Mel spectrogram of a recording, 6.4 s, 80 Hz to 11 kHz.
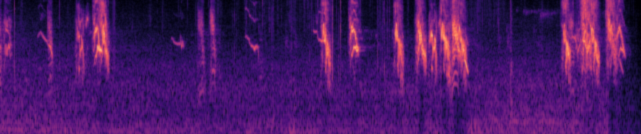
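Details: Sparrows arriving on a hand to be fed at Tenmangu shrine, 15 March 2024: irregular bright chirps, a few thin short notes, then two dense bursts of rapid chirping before the sound cuts off.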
